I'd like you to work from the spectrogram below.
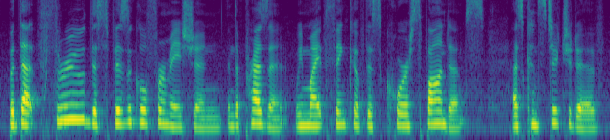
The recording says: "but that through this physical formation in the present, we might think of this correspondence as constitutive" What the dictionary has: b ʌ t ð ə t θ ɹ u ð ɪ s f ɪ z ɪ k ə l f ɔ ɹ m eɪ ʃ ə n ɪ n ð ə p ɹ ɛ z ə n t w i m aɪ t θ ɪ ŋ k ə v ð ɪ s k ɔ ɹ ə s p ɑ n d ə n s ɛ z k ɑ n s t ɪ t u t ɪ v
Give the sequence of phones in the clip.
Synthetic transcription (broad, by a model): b ʌ t ð ə t θ ɹ u ð ɪ s f ɪ z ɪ k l f ɔ ɹ m eɪ ʃ ə n ɪ n ð ə p ɹ ɛ z ə n t w i m aɪ t θ ɪ ŋ k ə v ð ɪ s k ɔ ɹ ə s p ɑ n d ə n s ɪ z k n s t ɪ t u t ɪ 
